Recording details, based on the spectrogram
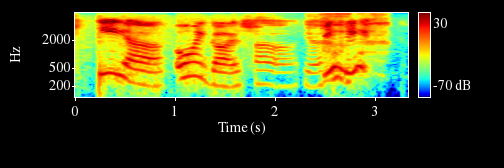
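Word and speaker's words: Tea: Actually, I listened to the audiobook, and in the audiobook, it's pronounced as Tia. Tia!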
